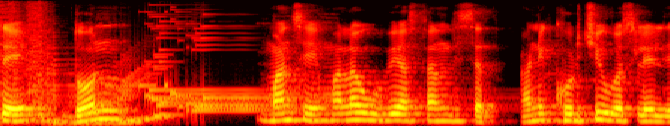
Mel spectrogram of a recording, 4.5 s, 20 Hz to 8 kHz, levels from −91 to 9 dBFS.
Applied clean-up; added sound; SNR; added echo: none; Keyboard (musical); 13 dB; none.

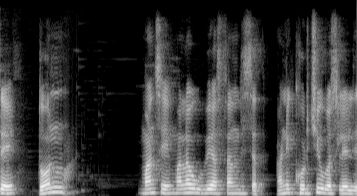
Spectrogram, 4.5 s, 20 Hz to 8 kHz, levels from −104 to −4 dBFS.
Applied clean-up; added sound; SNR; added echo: neural mask model DeepFilterNet 3.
